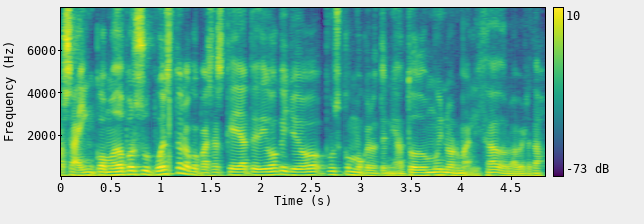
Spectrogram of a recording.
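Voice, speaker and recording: A woman talks at a very fast pace. Her pitch varies in an ordinary way. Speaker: saleswoman and singer. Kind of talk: testimonial interview. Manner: halting, many fillers and repetitions.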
